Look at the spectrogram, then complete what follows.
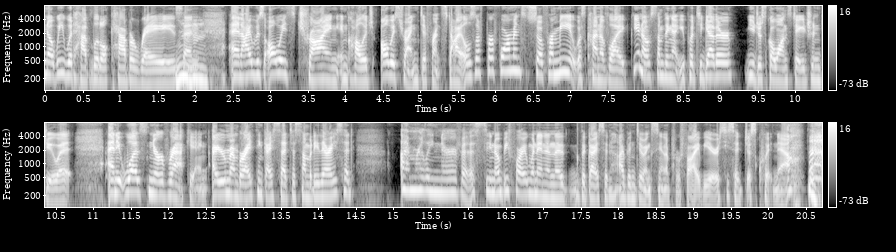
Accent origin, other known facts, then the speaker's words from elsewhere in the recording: Indiana, United States; I look like everybody else, you know, and I'm from Indiana.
